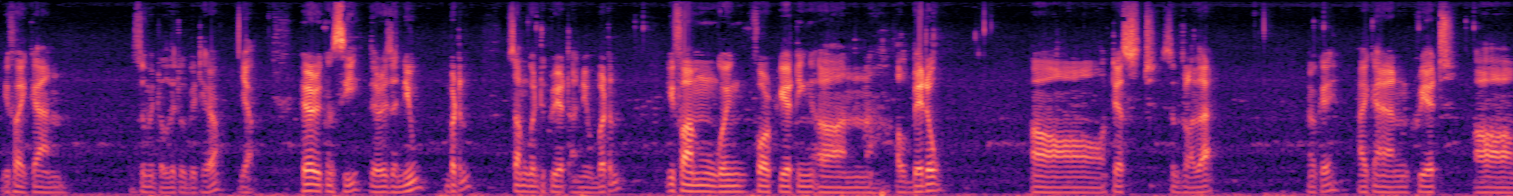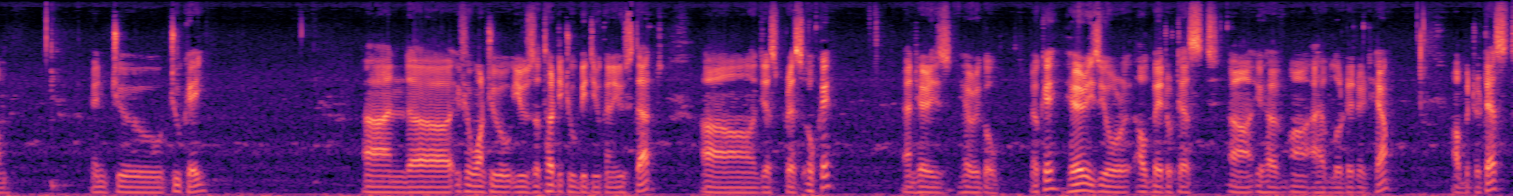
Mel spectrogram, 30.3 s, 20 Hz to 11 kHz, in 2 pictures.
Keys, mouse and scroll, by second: 0.2 ctrl+middle click, 0.3 ctrl+scroll down 2, 0.5 typing, 1.6-2.3 ctrl+scroll down 4, 5.3 click, 6.4 click, 8.4-9.3 typing, 10.9-11.9 typing, 13.1 click, 13.7 click, 14.7 click, 15.6 KP_Multiply, 16.9 KP_2, 17.6 KP_Enter, 23.2 click, 23.9-24.5 scroll down 4, 27.3 click, 28.7 click.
